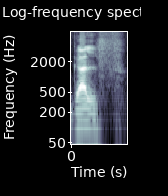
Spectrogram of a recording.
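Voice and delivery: firm falling கல்ஃப், keeping the l audible; L and F joined. Shown as a demonstration. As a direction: model கல்ஃப் with l flowing into f. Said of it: "ஃப் ரெண்டும் சேர்ந்து வருது".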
